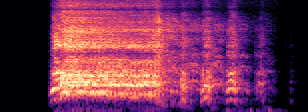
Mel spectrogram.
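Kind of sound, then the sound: human body sound, person screaming loudly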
